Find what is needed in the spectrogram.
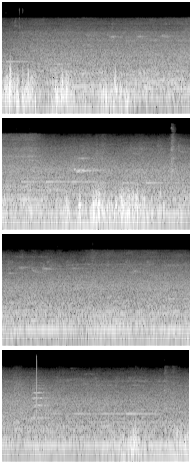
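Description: Building-site background noise: a steady low machine hum with a few low rumbling swells, and one short click with a brief ring about twelve seconds in.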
